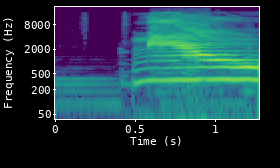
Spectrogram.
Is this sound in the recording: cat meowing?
yes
